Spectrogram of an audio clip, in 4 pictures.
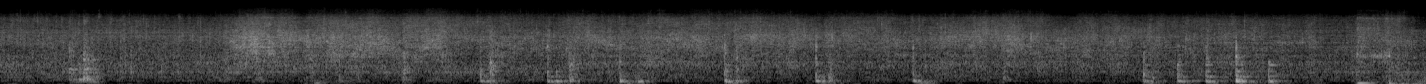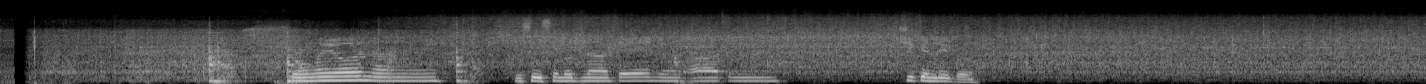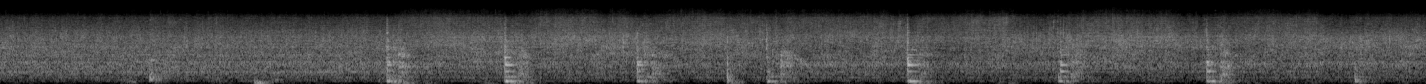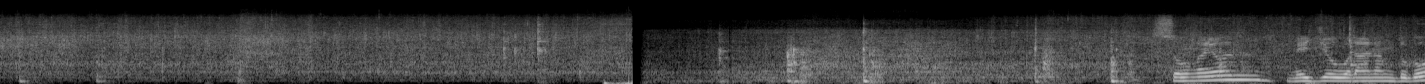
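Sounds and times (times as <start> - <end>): chicken sizzling in butter: 0.0 - 57.0
spatula scraping pan: 2.2 - 14.2, 15.5 - 17.4, 18.0 - 20.1, 32.2 - 44.2, 50.0 - 54.4.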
